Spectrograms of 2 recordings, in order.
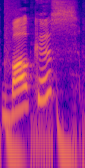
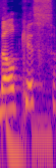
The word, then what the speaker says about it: Balkus: It's pronounced uh Balkus. Uh not Belus, Balkus.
